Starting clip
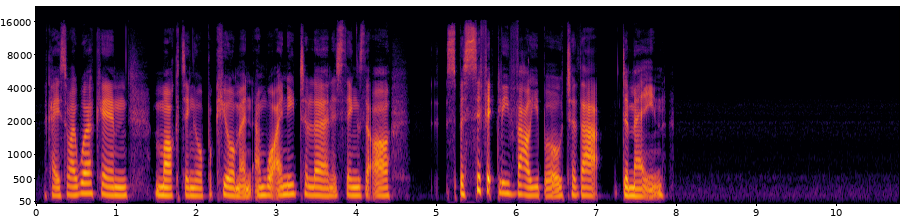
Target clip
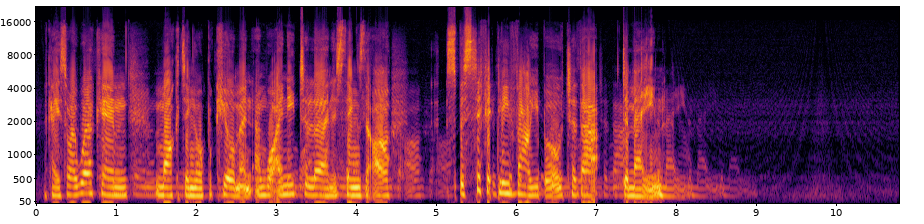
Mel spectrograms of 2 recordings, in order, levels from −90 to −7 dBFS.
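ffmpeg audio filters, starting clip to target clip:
-filter_complex "[0:a]highshelf=f=2.2k:g=9,asplit=2[a][b];[b]adelay=397,lowpass=f=1k:p=1,volume=-18dB,asplit=2[c][d];[d]adelay=397,lowpass=f=1k:p=1,volume=0.4,asplit=2[e][f];[f]adelay=397,lowpass=f=1k:p=1,volume=0.4[g];[a][c][e][g]amix=inputs=4:normalize=0,aphaser=in_gain=1:out_gain=1:delay=4.5:decay=0.41:speed=0.51:type=sinusoidal,aeval=exprs='0.596*sin(PI/2*2.51*val(0)/0.596)':c=same,asettb=1/sr,asplit=3[h][i][j];[h]atrim=end=5.434[k];[i]atrim=start=5.43:end=6.74,asetpts=PTS-STARTPTS,afade=t=in:d=0.004:c=qsin,afade=t=out:st=1.306:d=0.004:c=qsin,acrossover=split=7000[l][m];[m]acompressor=threshold=-37dB:ratio=4:attack=1:release=60[n];[l][n]amix=inputs=2:normalize=0[o];[j]atrim=start=6.736[p];[k][o]acrossfade=d=0.004:c1=hsin:c2=qsin[q];[q][p]acrossfade=d=0.004:c1=qsin:c2=hsin,volume=-4.5dB"

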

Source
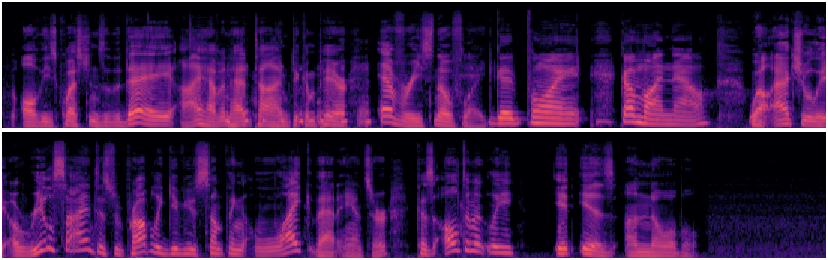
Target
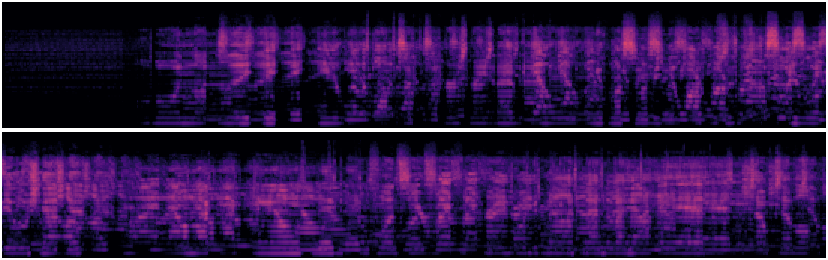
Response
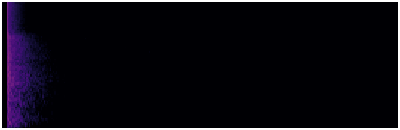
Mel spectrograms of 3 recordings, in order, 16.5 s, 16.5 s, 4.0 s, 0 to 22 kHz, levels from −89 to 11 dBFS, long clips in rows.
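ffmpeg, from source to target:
-filter_complex "[0:a]areverse,firequalizer=gain_entry='entry(200,0);entry(300,-9);entry(470,-13);entry(870,-2);entry(2400,9);entry(5400,14);entry(12000,-11)':delay=0.05:min_phase=1,afftfilt=real='hypot(re,im)*cos(PI*b)':imag='0':win_size=1024:overlap=0.75,aderivative,asplit=2[a][b];[b]asplit=5[c][d][e][f][g];[c]adelay=261,afreqshift=120,volume=-4.5dB[h];[d]adelay=522,afreqshift=240,volume=-12.5dB[i];[e]adelay=783,afreqshift=360,volume=-20.4dB[j];[f]adelay=1044,afreqshift=480,volume=-28.4dB[k];[g]adelay=1305,afreqshift=600,volume=-36.3dB[l];[h][i][j][k][l]amix=inputs=5:normalize=0[m];[a][m]amix=inputs=2:normalize=0,asplit=2[n][o];[o]adelay=3.7,afreqshift=-0.34[p];[n][p]amix=inputs=2:normalize=1,volume=6.5dB"

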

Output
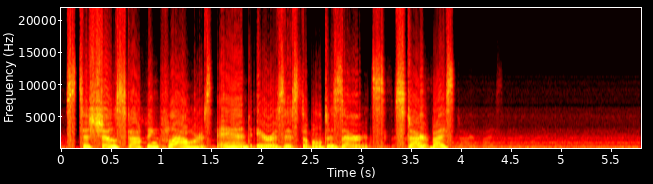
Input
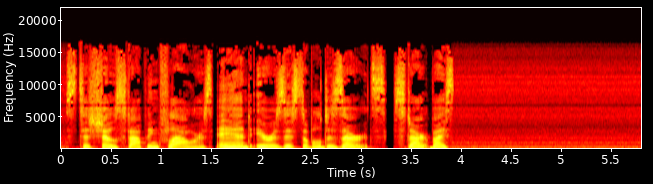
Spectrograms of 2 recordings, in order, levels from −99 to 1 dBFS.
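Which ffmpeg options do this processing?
-filter_complex "[0:a]alimiter=limit=-14.5dB:level=0:latency=1:release=24,adynamicsmooth=sensitivity=6.5:basefreq=1.4k,asettb=1/sr,asplit=3[a][b][c];[a]atrim=end=1.374[d];[b]atrim=start=1.37:end=3.05,asetpts=PTS-STARTPTS,afade=t=in:d=0.004:c=qsin,afade=t=out:st=1.676:d=0.004:c=qsin,aeval=exprs='val(0)*sin(2*PI*55*n/s)':c=same[e];[c]atrim=start=3.046[f];[d][e]acrossfade=d=0.004:c1=hsin:c2=qsin[g];[g][f]acrossfade=d=0.004:c1=qsin:c2=hsin,flanger=delay=3.4:depth=4:regen=47:speed=0.43:shape=sinusoidal,asplit=2[h][i];[i]adelay=496,lowpass=f=1.7k:p=1,volume=-23.5dB,asplit=2[j][k];[k]adelay=496,lowpass=f=1.7k:p=1,volume=0.47,asplit=2[l][m];[m]adelay=496,lowpass=f=1.7k:p=1,volume=0.47[n];[j][l][n]amix=inputs=3:normalize=0[o];[h][o]amix=inputs=2:normalize=0,volume=6dB"

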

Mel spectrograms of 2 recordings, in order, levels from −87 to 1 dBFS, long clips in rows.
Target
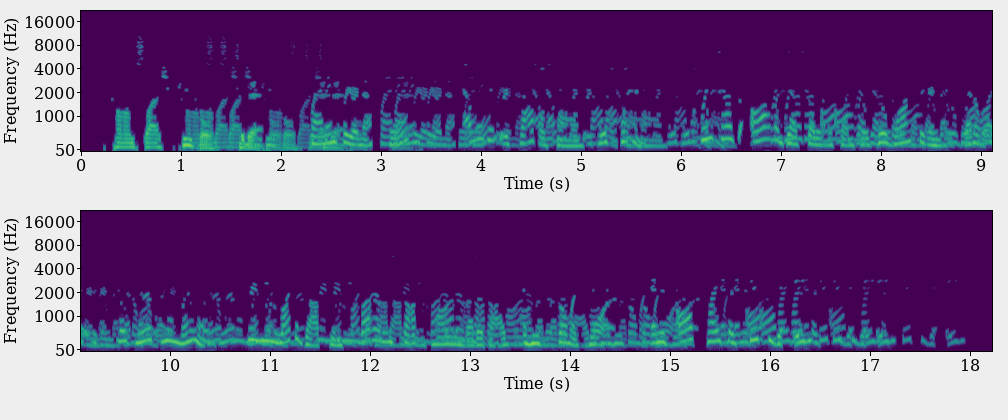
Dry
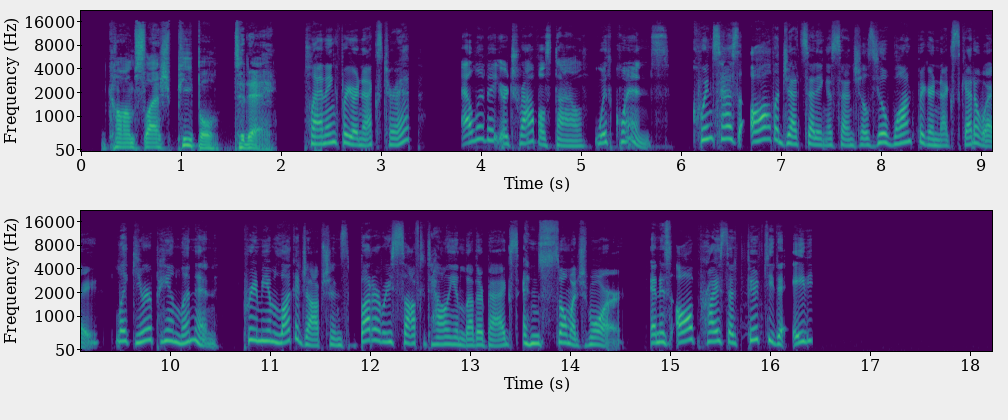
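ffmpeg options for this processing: -filter_complex "[0:a]lowpass=11k,afftfilt=real='re*gte(hypot(re,im),0.0794)':imag='im*gte(hypot(re,im),0.0794)':win_size=1024:overlap=0.75,firequalizer=gain_entry='entry(210,0);entry(910,-10);entry(4300,-19)':delay=0.05:min_phase=1,asplit=2[a][b];[b]aecho=0:1:833:0.316[c];[a][c]amix=inputs=2:normalize=0,acrossover=split=130|3000[d][e][f];[d]acompressor=threshold=-40dB:ratio=10[g];[g][e][f]amix=inputs=3:normalize=0,highshelf=f=4k:g=-4,asplit=2[h][i];[i]aecho=0:1:695:0.251[j];[h][j]amix=inputs=2:normalize=0,volume=8dB"

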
